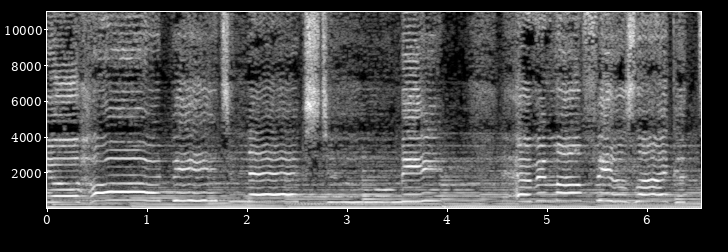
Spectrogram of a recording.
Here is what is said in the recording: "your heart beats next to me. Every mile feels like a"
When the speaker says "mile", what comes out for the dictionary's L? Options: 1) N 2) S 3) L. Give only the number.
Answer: 1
